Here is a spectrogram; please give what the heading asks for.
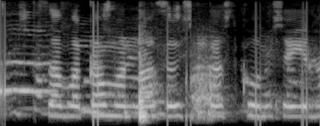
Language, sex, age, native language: Icelandic, male, 11, Icelandic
